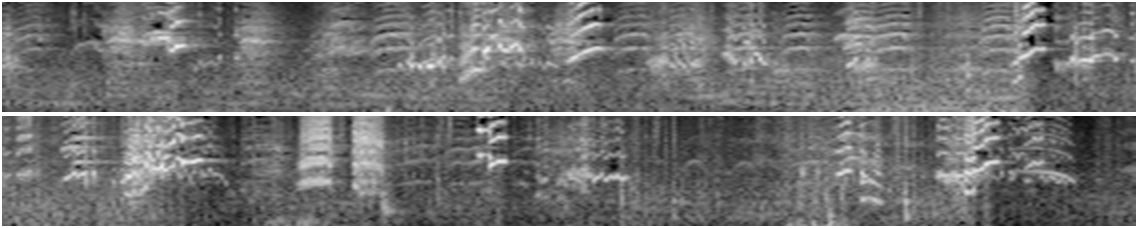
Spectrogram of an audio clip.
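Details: Several rainbow lorikeets (Trichoglossus moluccanus) feeding, chattering nonstop with shrill, grating screeches and squeaky chirps overlapping in quick bursts.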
